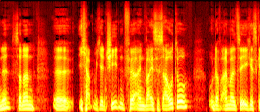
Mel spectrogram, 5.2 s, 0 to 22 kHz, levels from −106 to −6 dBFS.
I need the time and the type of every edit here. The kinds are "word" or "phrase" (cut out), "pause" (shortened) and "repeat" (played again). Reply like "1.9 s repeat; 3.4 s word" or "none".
1.5 s pause

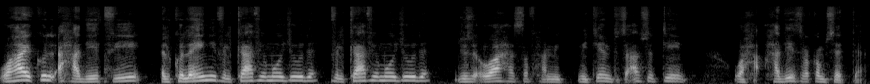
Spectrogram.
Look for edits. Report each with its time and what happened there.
1.0 s word; 1.5 s pause; 3.3 s repeat; 5.7 s pause

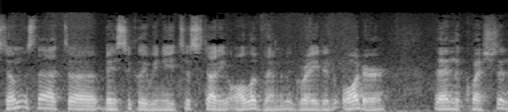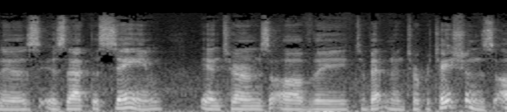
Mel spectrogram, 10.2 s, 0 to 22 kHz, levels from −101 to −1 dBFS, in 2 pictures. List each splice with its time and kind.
none

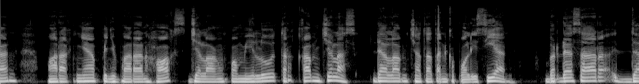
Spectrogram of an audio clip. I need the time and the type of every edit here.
none

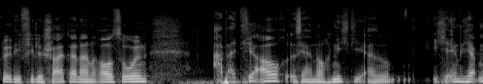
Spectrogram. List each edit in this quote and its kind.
2.4 s word; 3.0 s word

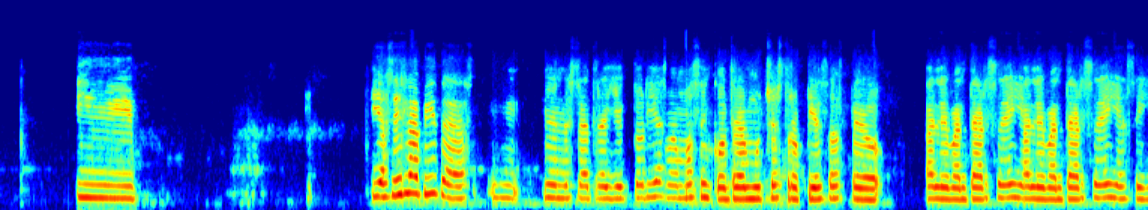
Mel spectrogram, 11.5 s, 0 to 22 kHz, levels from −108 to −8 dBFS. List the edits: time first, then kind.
6.6 s word; 9.0 s pause; 10.2 s repeat

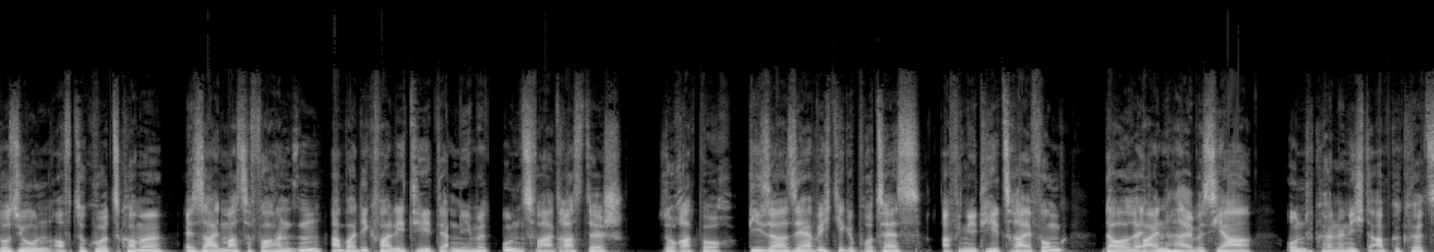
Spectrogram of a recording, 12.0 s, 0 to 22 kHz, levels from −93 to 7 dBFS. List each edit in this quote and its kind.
1.5 s pause; 1.8 s phrase; 2.7 s pause; 3.7 s word; 4.1 s word; 4.6 s word; 6.2 s pause; 9.5 s word

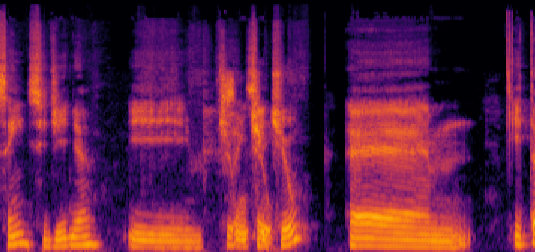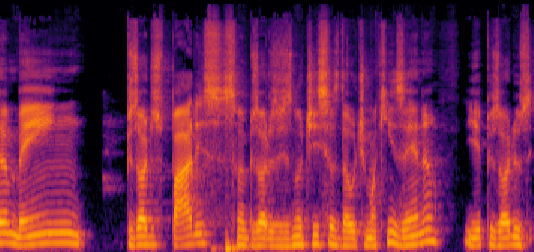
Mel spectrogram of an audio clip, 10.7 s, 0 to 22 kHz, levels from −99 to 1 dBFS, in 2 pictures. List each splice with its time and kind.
none

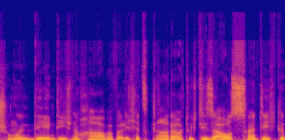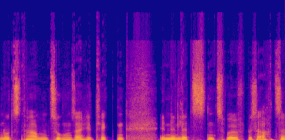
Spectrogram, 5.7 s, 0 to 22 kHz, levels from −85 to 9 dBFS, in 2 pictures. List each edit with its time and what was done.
none

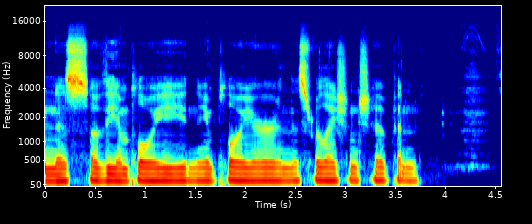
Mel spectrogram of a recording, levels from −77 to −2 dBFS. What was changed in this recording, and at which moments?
none

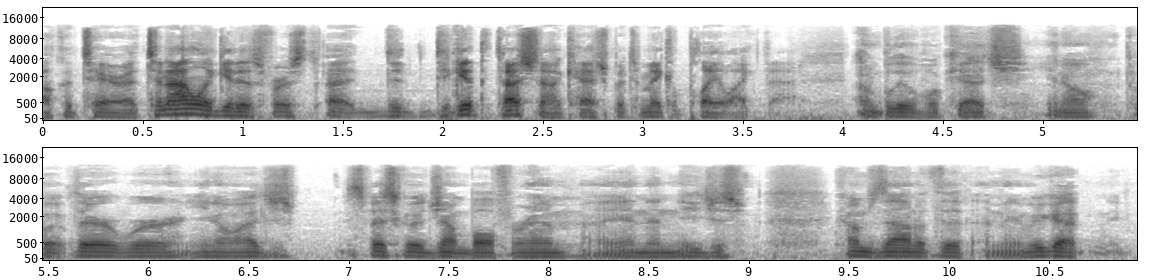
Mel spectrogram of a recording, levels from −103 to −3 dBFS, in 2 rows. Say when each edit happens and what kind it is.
4.0 s pause; 5.6 s phrase

